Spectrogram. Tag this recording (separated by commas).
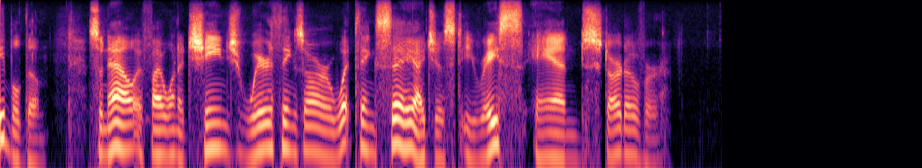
Speech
